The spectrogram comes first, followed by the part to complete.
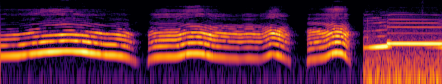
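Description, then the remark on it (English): A person's voice imitates a loon call with three long, wavering wails that swoop up and down in pitch, followed by a short burst of hissy noise with a steady tone. “I did not believe that loons sounded like women screaming.”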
